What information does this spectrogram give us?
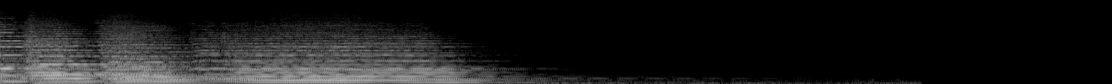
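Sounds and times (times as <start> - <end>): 
concerto grosso allegro in G major: 0.0 - 5.4.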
